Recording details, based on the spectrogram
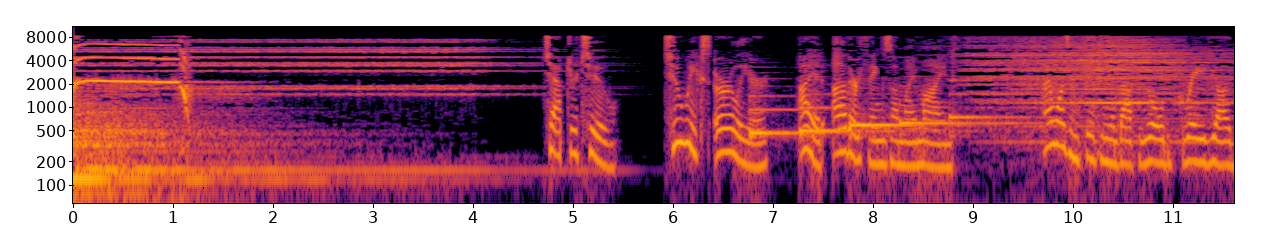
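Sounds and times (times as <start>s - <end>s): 
high-pitched scream: 0.0s - 2.0s
speech: 4.8s - 9.0s, 9.7s - 11.6s.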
